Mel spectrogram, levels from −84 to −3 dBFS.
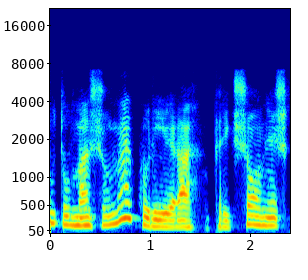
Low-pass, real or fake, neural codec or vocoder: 7.2 kHz; fake; codec, 16 kHz, 2 kbps, FreqCodec, smaller model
